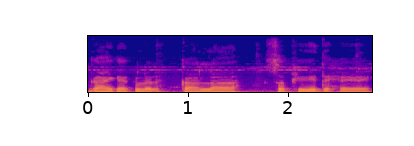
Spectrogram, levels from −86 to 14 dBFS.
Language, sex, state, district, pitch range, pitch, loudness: Hindi, male, Jharkhand, Ranchi, 110-120 Hz, 115 Hz, -17 LUFS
